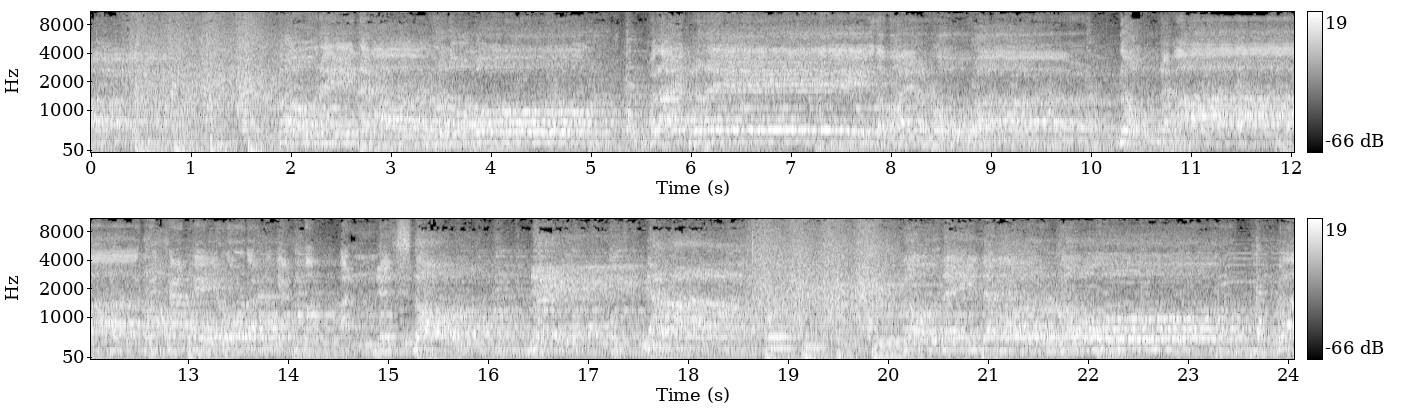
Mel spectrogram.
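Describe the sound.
A folk song sung live as the audience joins in. Many voices sing together in a loud, steady chorus with a lilting rhythm.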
